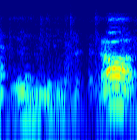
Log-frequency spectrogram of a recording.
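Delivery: र with the tongue rolling; rolled र. Shown as a demonstration. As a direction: demonstrate a rolled र. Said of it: "आपके जीभ जो है घूम रहा है".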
